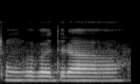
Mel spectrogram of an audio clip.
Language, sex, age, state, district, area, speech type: Marathi, female, 18-30, Maharashtra, Ratnagiri, rural, spontaneous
